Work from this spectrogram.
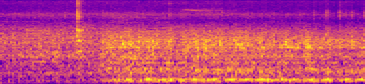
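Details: Polytron twin-tub washing machine that sounded harsh while washing, after gearbox replacement: steady low hum rising smoothly with no grinding; drive runs quietly and normally, though the pulsator retaining ring was then found missing.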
